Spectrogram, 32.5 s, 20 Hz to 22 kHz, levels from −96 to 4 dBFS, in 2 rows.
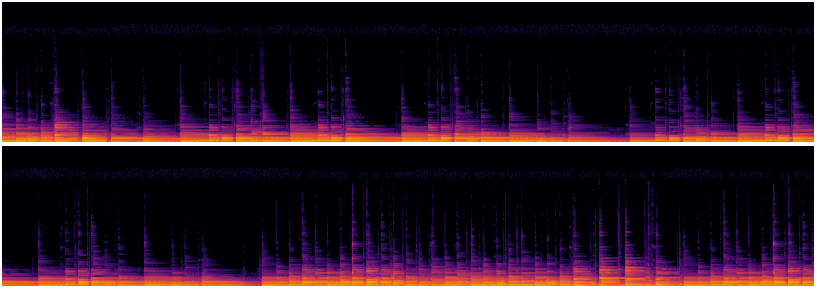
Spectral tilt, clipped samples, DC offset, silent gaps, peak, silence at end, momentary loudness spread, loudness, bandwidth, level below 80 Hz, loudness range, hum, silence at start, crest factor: -10 dB/octave; under 0.1%; under 0.1%; none; -8 dBFS; 0 s; 8 LU; -23 LUFS; 7 kHz; -66 dBFS; 5 LU; none; 0 s; 16 dB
